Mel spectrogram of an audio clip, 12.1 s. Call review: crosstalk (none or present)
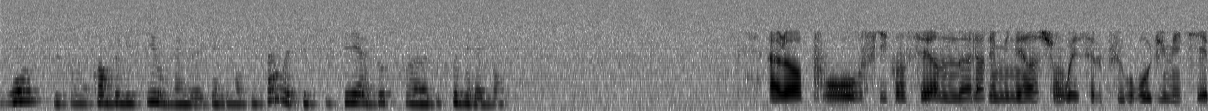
none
